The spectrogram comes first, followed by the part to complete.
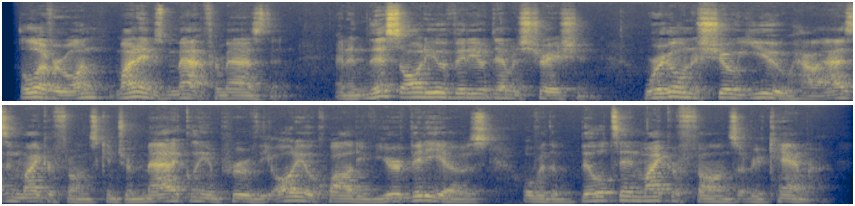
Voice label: Broadcast Quality Shotgun XLR Microphone Voice; SGM 3416; Azden SGM 3416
